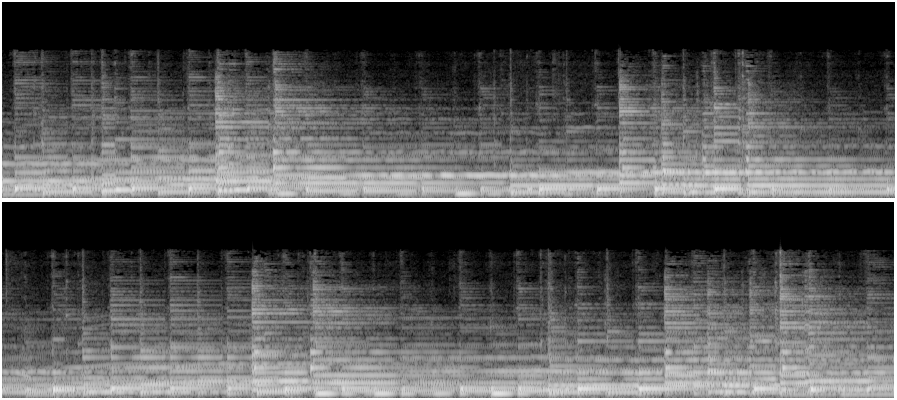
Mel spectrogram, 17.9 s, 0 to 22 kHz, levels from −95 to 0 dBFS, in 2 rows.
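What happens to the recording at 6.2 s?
Nothing goes wrong at 6.2 s: the audio runs on intact through that moment, carried by the WebRTC call path with its ordinary Opus coding and a top end that stops at around 8 kHz.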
